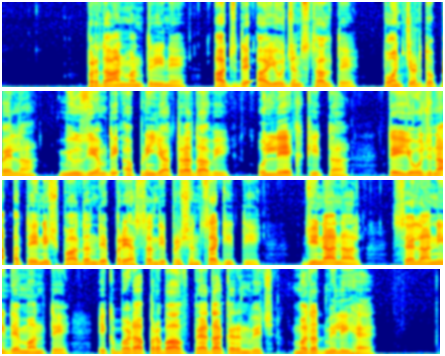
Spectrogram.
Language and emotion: Punjabi, neutral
